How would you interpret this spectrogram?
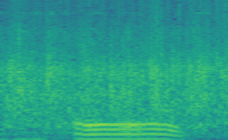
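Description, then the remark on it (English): A crowd applauds a woman's romantic voice with dense, steady clapping throughout, while a brief sustained tonal note rises over the applause midway and then fades. “Oh, you didn't clap for such romantic voice.”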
